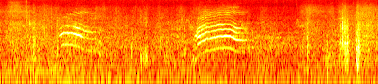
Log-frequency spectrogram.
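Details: A cat comes up asking for a favour, giving two clear drawn-out meows, each rising then falling with bright harmonics, the second longer and more plaintive, followed by faint handling noises.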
